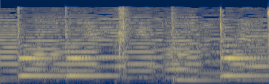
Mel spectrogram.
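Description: Harmonium playing a melody in held reed notes, with a hand drum striking along at about two to three strokes a second.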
